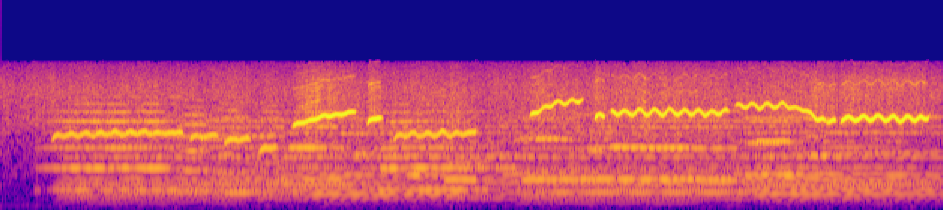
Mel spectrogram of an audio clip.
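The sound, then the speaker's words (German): A person whistles an imitation of a little female sparrow calling out: steady high tones broken by rising slides and quick warbling trills, continuous and fairly loud for about eight seconds, with no talking. “Fräulein Spätzchen zwinkert mit den Äuglein und ruft ihm zu.”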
